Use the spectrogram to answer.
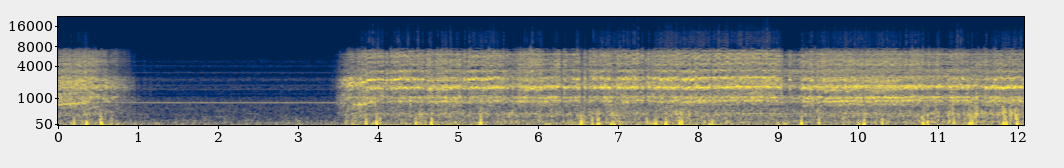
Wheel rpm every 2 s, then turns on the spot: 50, 20, 210, 230, 220, 230.
none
